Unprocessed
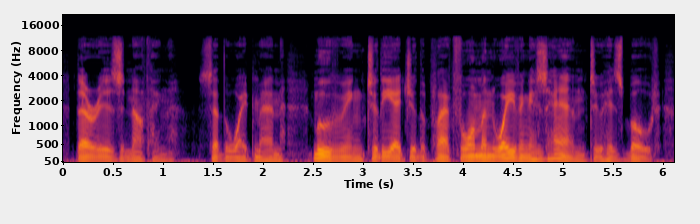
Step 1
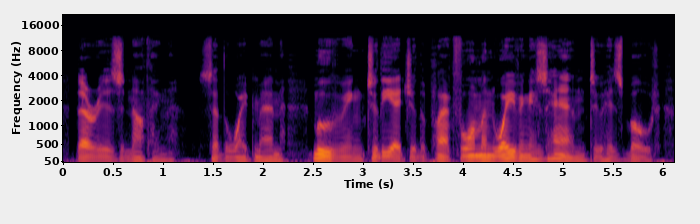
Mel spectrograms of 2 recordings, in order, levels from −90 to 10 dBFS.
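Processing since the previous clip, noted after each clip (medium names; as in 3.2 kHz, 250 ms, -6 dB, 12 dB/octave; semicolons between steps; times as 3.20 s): spectral noise reduction 8 dB; trim -5 dB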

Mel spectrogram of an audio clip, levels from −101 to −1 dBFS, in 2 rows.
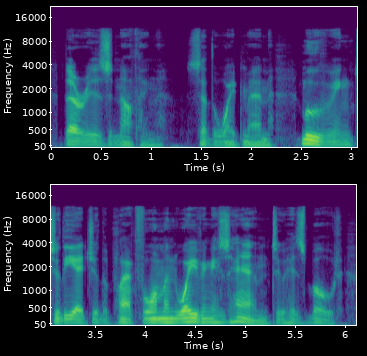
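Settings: high-pass 64 Hz; trim +2 dB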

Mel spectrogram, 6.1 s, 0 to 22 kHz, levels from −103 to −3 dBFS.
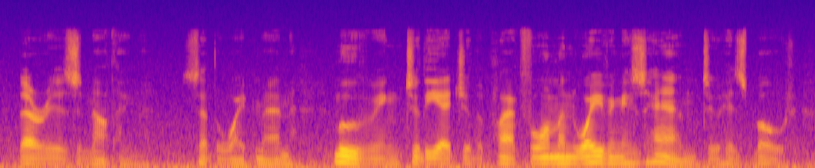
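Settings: added noise brown -43 dBFS; trim +2.5 dB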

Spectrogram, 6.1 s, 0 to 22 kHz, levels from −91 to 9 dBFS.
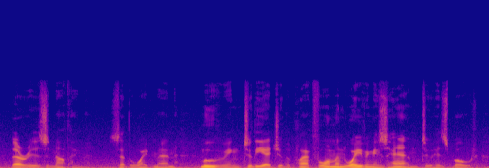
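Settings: low-pass 1.3 kHz 6 dB/octave; trim +5.5 dB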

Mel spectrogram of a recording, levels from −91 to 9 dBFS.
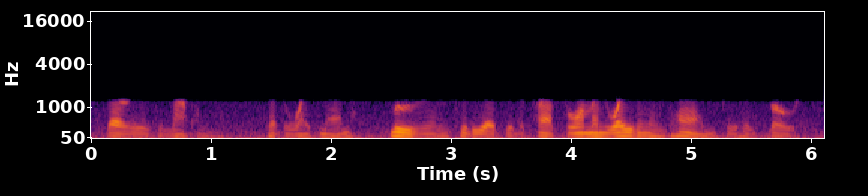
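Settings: brick-wall FIR low-pass 1.2 kHz; trim -6 dB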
